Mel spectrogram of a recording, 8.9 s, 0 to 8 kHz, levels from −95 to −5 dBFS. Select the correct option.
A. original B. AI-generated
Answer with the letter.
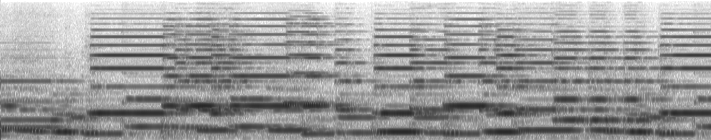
A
